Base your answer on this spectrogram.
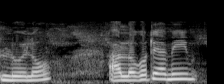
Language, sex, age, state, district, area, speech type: Assamese, male, 30-45, Assam, Charaideo, rural, spontaneous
